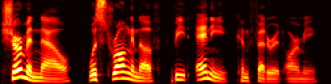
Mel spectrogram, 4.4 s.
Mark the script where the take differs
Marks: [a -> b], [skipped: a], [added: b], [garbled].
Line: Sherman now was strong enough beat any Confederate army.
Sherman now was strong enough beat any Confederate army.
